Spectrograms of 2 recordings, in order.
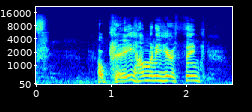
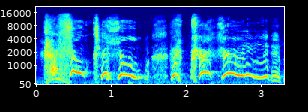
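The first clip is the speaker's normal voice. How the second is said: high sneezing cashew; 14 semitones higher, slower than usual. Acted. Wolf playing a cashew tree, high sneezing cashew.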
